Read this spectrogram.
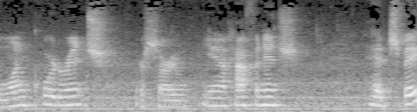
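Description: Water pours into a glass jar.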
